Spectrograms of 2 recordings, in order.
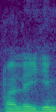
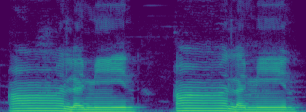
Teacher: ain letak di tengah kerongkongan, bukan di hidung. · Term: huruf ain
